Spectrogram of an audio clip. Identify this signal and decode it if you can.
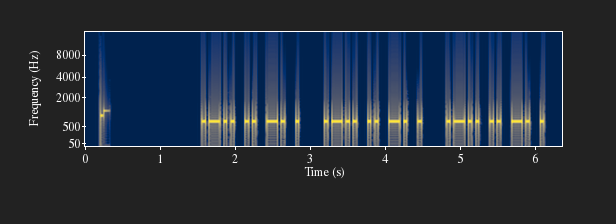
Morse code, heard as a keyed tone, about 25 wpm, 700 Hz. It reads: LINE LINE LINE
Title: Top 200 Words Repeated 25wpm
